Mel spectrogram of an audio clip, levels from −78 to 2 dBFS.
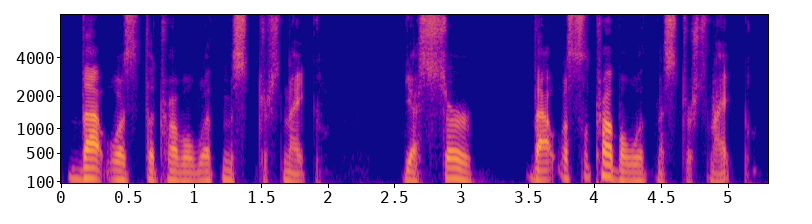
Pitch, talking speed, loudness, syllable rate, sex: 115 Hz, 180 wpm, -23 LUFS, 5.1 syllables/s, male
